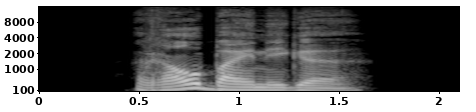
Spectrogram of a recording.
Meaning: inflection of raubeinig: 1. strong/mixed nominative/accusative feminine singular 2. strong nominative/accusative plural 3. weak nominative all-gender singular
- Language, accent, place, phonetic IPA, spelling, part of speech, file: German, Germany, Berlin, [ˈʁaʊ̯ˌbaɪ̯nɪɡə], raubeinige, adjective, De-raubeinige.ogg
